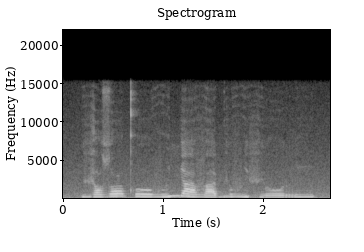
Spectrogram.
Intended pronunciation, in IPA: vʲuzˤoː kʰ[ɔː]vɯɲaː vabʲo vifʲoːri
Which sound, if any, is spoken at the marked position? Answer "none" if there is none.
oː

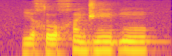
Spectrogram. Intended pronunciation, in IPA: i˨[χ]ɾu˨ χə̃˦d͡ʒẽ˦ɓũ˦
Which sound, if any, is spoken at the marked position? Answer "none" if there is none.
χ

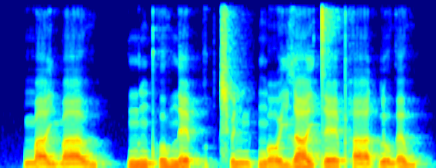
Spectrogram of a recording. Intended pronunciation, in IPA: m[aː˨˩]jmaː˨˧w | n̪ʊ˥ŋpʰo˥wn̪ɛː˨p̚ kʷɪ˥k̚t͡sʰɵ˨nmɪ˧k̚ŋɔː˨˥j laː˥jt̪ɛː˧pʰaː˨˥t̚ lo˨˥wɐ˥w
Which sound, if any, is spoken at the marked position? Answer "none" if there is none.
aː˨˩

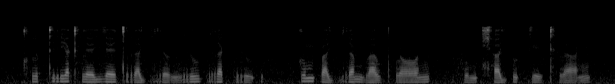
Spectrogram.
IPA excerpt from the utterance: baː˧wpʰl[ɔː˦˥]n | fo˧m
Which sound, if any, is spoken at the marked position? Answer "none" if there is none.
ɔː˦˥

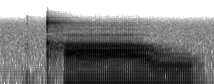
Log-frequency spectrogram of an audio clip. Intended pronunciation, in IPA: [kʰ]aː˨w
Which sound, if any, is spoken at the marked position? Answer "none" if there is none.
kʰ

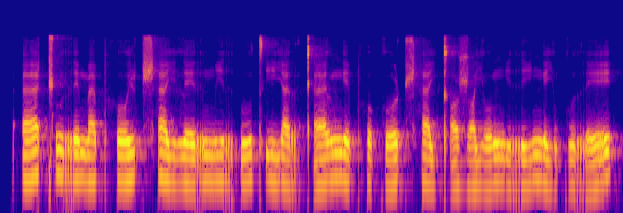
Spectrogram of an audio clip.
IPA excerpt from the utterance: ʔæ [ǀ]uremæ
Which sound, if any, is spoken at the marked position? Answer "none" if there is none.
ǁ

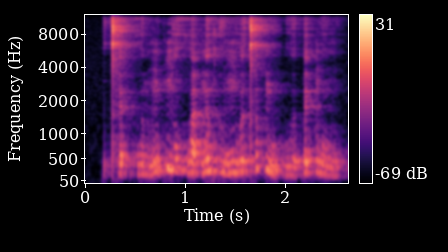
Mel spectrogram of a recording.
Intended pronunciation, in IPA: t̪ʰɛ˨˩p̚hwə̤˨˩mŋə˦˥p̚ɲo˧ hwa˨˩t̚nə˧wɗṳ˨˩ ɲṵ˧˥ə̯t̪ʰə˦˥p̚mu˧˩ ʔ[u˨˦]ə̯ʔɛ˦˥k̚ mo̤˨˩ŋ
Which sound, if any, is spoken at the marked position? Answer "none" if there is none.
ṳ˨˩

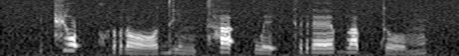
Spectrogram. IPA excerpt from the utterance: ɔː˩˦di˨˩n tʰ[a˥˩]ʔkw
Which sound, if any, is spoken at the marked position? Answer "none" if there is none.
a˥˩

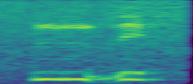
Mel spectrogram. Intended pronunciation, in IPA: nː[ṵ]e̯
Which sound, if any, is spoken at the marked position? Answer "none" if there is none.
ṵ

